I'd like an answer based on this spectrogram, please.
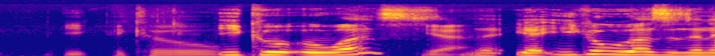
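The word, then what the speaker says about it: Iko Uwais: So it stars Joe Taslim and Iku Uwaz.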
